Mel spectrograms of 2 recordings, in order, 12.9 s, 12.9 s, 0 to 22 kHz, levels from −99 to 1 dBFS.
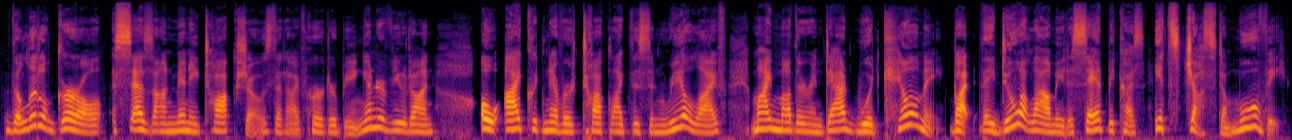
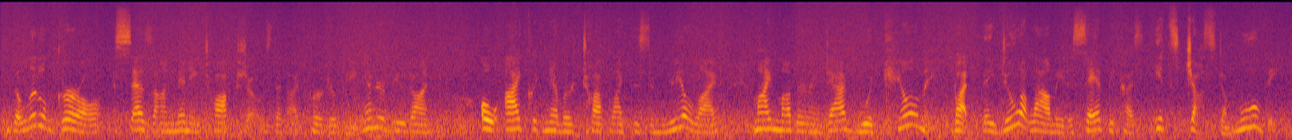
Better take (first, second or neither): first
